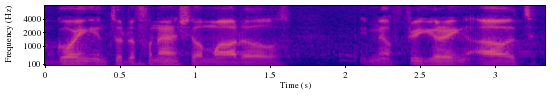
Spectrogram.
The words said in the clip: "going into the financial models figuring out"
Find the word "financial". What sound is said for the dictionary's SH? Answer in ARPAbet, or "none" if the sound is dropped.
SH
